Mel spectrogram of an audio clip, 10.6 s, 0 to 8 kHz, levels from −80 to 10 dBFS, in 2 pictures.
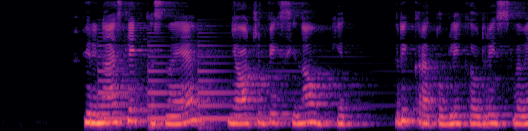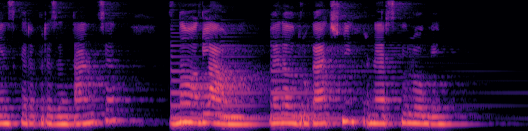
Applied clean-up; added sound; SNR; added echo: none; Piano; 16 dB; reverberation time 0.7 s.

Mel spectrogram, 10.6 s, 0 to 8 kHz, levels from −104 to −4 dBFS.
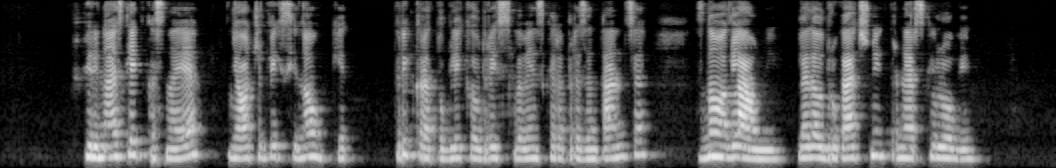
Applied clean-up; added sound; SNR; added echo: none; none; none; none.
